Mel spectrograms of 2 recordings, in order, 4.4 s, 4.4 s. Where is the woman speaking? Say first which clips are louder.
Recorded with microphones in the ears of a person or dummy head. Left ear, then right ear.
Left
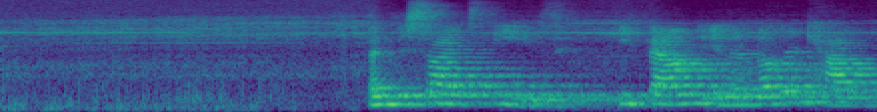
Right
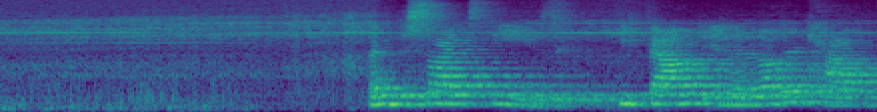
Even; 20° left (ahead or behind), 1.8 m.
